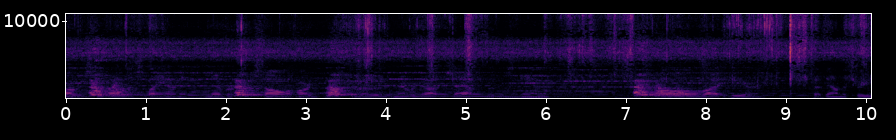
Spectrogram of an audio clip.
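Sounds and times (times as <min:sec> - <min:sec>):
background music: 0:00.0 - 0:10.0
dog barking: 0:00.2 - 0:00.9, 0:02.0 - 0:02.5, 0:03.2 - 0:03.7, 0:07.1 - 0:07.8.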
